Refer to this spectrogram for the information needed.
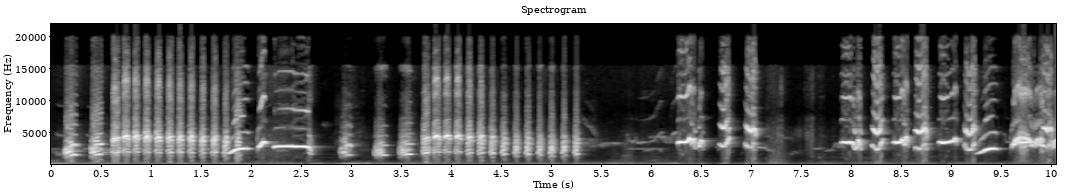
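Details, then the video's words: Loud, clear fighting song of an oriental magpie-robin used to make rival birds aggressive: two long bouts of fast, evenly spaced chattering notes with a faint low drone beneath, followed by mixed whistles, squeaks and harsh calls. "SUARA BURUNG kacer gacor NGEPLONG NGEKEK TARUNG ini paling AMPUH buat PANCINGAN KACER agar EMOSI"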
